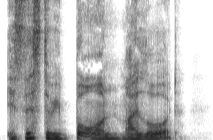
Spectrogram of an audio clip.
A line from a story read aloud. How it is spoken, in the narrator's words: he exclaimed fiercely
